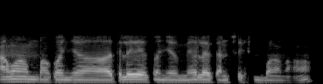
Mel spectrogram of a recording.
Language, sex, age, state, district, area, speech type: Tamil, male, 18-30, Tamil Nadu, Krishnagiri, rural, conversation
